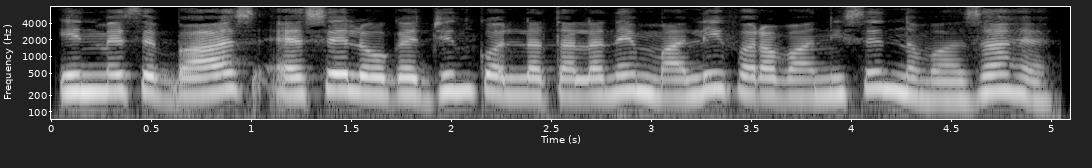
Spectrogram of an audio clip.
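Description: A woman's voice: medium pitch, fairly even intonation, normal speed, a little mellow. A woman teaching from a religious book, explaining hard words and answering her own questions. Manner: explains difficult words, asks and answers herself.

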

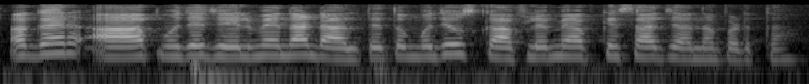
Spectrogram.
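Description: Woman voicing a calm, wise minister. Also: high voice, clear, resonant tone, dull audio. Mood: explaining.

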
